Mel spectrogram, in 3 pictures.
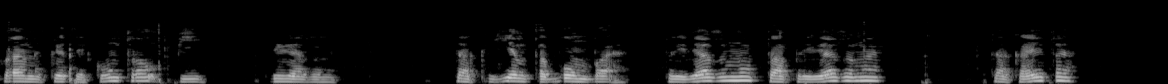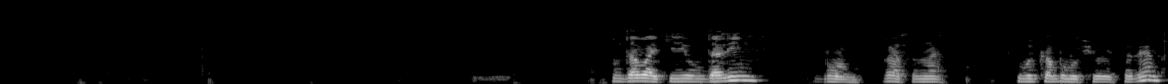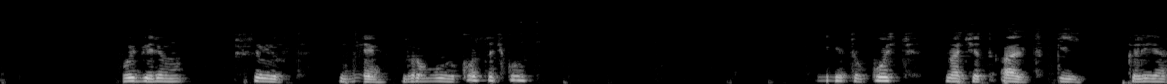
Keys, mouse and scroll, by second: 1.5 ctrl+p, 4.8 click, 5.6-7.8 middle drag, 8.1 shift+middle click, 9.2 shift+middle click, 10.5 click, 12.7-13.7 shift+middle drag, 14.7-16.8 drag, 18.5 Delete, 20.9 KP_1, 22.5 shift+middle click, 24.5 click, 26.7 shift+d, 28.6 click, 28.9-29.9 middle drag, 30.7 middle click, 33.7 alt+p.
